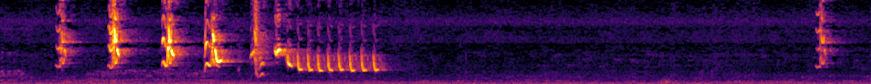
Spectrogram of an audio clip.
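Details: Kecial kombok song meant to prompt reluctant birds to sing: four sharp, high, separated chirps lead into a fast run of clipped repeated notes lasting about a second, then silence and one last faint chirp.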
